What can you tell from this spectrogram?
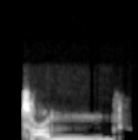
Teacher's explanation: You made that nasal sound and you prolonged it for 2 seconds.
